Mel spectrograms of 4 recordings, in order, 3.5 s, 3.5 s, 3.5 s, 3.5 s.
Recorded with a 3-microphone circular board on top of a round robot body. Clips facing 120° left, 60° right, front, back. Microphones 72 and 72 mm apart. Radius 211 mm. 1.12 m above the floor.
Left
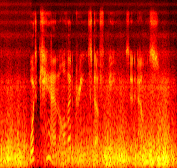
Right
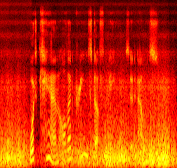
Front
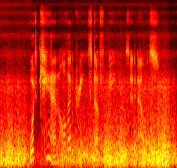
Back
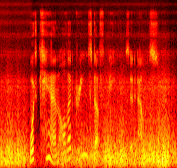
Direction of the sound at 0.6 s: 120° right.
